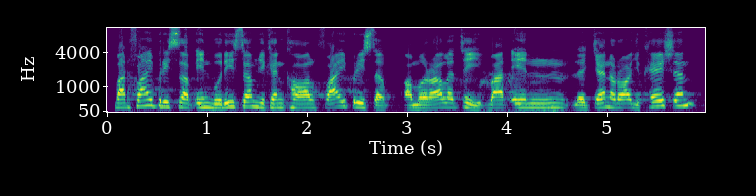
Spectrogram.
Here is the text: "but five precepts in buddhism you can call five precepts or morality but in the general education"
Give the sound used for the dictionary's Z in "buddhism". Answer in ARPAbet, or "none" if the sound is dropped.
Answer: S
